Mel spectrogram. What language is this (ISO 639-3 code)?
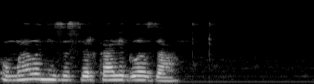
rus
